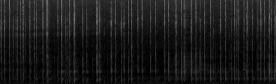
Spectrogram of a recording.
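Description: Fingernails tap on a MacBook cover in a quick, steady run of sharp, dry clicks. Each tap dies away almost instantly, with bright clicky highs over a faint low tone.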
